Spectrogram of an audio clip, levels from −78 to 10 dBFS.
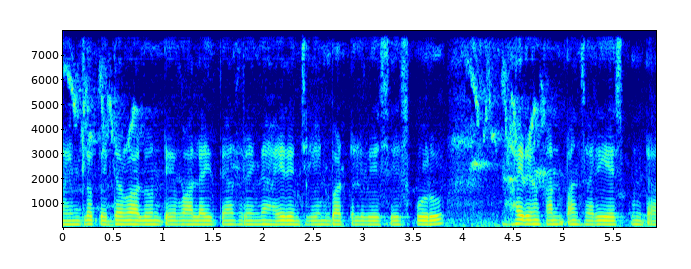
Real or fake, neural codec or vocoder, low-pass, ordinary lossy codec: fake; codec, 16 kHz, 8 kbps, FunCodec, trained on Chinese and English, 25 frames a second; none; none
